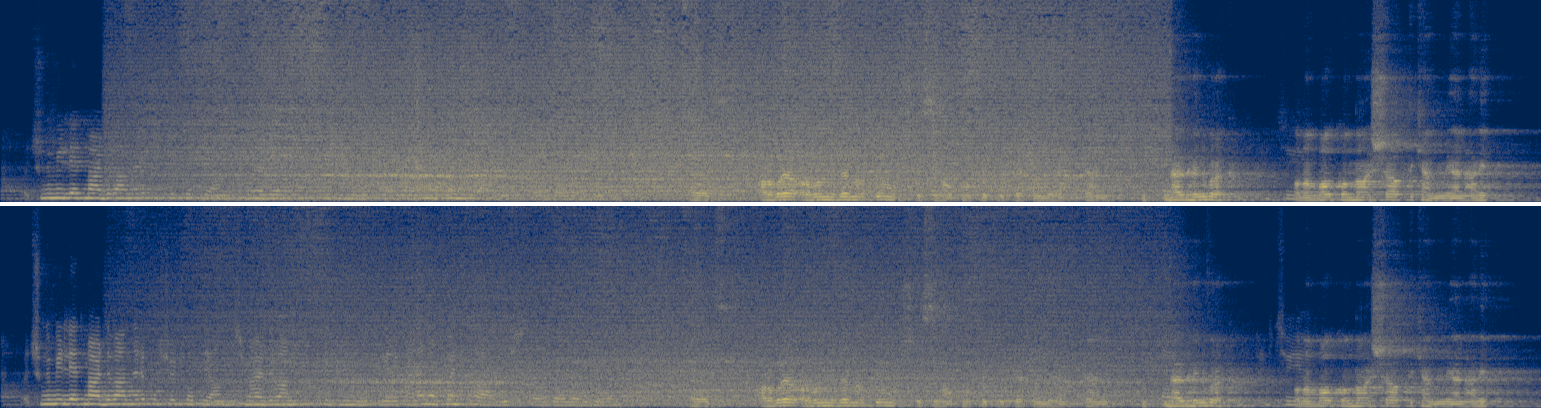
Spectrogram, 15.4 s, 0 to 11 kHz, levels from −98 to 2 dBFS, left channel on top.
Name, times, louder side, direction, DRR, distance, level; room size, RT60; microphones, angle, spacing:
voice 1, 0.2-6.2 11.6-11.9 12.8-13.4, right 2 dB, 70° right, 7 dB, 1.0 m, -35 dB
sound 1, 1.0-11.7, left 5 dB, 85° left, 1.6 m, -34 dB
sound 2, 5.8-10.4, right 4 dB, 25° right, 1.2 m, -51 dB
voice 2, 6.9-7.3 7.6-11.1 11.4-12.4 12.9-15.0, left 2 dB, 20° left, 4 dB, 0.8 m, -30 dB
25.0 x 20.5 x 8.5 m, 2.7 s
head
